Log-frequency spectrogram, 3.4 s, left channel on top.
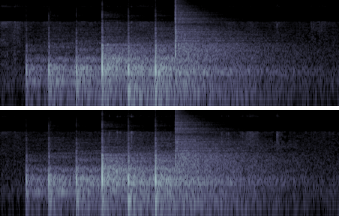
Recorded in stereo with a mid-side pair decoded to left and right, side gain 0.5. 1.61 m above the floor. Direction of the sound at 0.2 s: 5° right.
